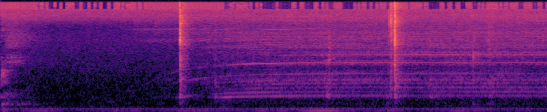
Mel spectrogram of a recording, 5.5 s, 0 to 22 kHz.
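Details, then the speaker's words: RC car electronics cooling fan powered by an external 6 V NiMH supply after diodes were fitted to cut its speed; only a faint, steady hum with light clicks, now quiet and barely audible. "voilà donc là ça fait un bruit tout à fait raisonnable qu'on n'entend même pas"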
